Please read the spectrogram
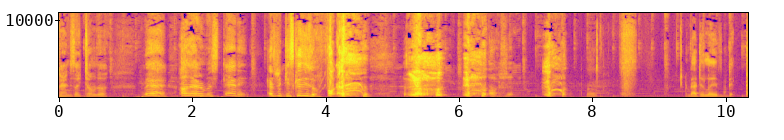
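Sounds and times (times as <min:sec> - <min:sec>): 
speech: 0:00.0 - 0:08.2, 0:09.4 - 0:10.3
person coughing after a dab hit: 0:04.2 - 0:06.6, 0:07.2 - 0:07.7
throaty strained vocal sounds: 0:04.6 - 0:09.4.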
